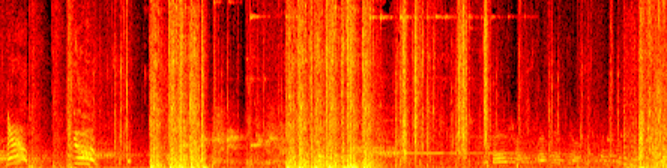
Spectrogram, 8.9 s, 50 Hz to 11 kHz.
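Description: Half-Life 2 gunfire: rapid bursts and single shots rattle among clanks and game noise, with shouting voices and chatter over much of the scene.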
